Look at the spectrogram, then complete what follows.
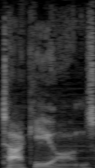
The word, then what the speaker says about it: tachyons: Tachons, pronounced tachons, are hypothetical particles.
